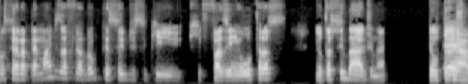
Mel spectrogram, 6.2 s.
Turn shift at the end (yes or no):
no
